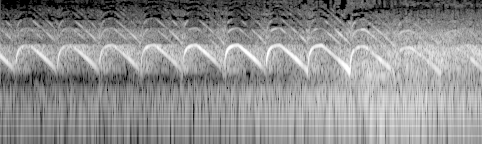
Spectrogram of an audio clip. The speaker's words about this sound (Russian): Звуки сирены вновь раздались под окном.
